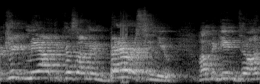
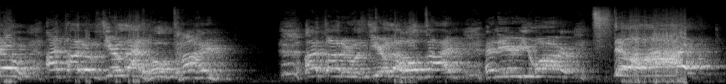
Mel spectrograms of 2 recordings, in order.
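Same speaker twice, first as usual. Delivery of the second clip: loud, high, dragged-out yells; furious shouting; 5 semitones higher, 3 dB louder than usual. Acted. Son yells at the father who threw him out, furious. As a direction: rage at him for still being alive.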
